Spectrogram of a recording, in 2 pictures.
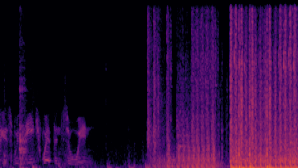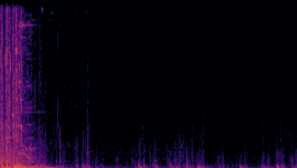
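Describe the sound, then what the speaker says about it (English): Rapid automatic gunfire from a video game gun game match bursts out in loud dense volleys for a couple of seconds, with scattered shots and game sounds before and after. "Gun game. Eliminate targets with each weapon to win."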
